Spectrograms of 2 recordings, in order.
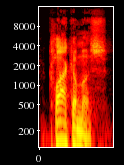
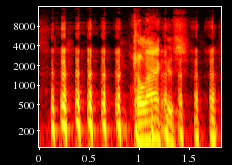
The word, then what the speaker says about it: Clackamas: Oh, Ana Delgado says it's pronounced Clackamas. My bad. Whatever. Calacas. Calicus.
